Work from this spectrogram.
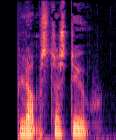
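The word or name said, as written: BLOMSTERSTØV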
